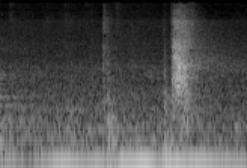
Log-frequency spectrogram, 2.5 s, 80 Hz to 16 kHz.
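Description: Ram 1500 pickup's driver door being unlatched and swung open: a soft thump about a second in, then a short sharp latch noise near the end, over a steady low hum.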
